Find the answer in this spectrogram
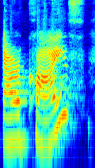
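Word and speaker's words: arXiv: domain name name that's pronounced as archive but it's spelled very interesting um a r capital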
